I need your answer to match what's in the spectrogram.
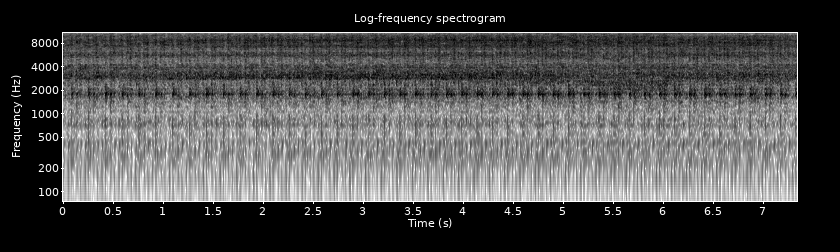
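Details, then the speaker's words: Southworth duplex boiler feed pump run on compressed air for the first time after steam oil was injected at the inlet, pumping only air; steady chuffing with a wet, sputtering hiss as excess oil is blown out the exhaust. "at first when the engine starts it sounds a bit strange that's because of the amount of steam oil that's now pouring out of the exhaust"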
